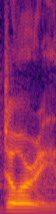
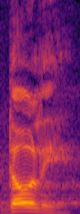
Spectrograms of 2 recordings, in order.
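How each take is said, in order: First: The v is gone and l becomes r. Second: The v is smoothed away, leaving an l. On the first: This is the local form of the name. "they mix their R's and L's around. So it becomes Dori" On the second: The sharp sound is softened in the local speech. "So we smooth it into U"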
